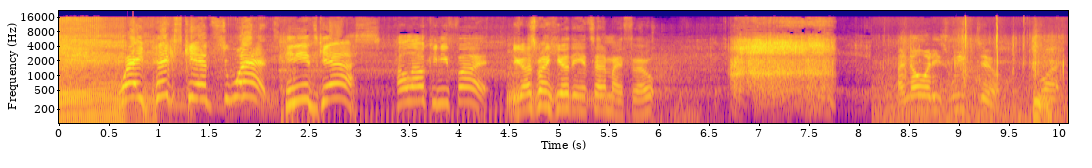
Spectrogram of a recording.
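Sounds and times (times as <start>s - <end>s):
person making hissing throat rasp: 6.7s - 7.8s.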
